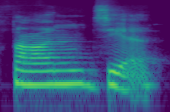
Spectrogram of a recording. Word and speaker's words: Fan Jie: Fan Jie. Fan, not fan. Jie. So that's how we pronounce that.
